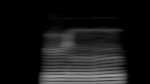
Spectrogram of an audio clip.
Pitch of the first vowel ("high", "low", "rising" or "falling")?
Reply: rising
